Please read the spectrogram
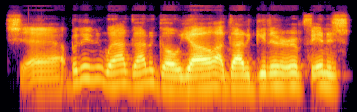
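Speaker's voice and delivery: ordinary delivery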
